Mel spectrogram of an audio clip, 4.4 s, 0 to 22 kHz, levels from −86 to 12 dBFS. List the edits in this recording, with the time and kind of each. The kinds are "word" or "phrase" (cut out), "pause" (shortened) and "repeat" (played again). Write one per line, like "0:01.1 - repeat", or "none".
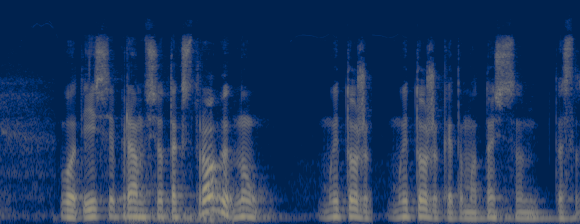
0:01.7 - word
0:02.8 - repeat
